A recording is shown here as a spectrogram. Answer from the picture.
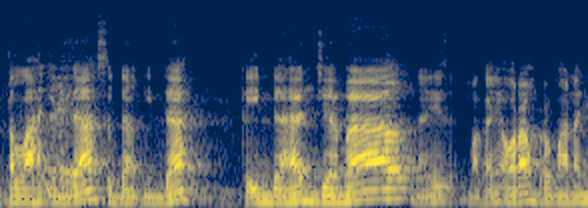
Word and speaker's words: Jamal: Padahal sebenarnya dari kata apa? Jamal. Jamal. Jamalan. Ini orang Mesir. Tapi kalau orang Yaman beda lagi. Jadi apa? Pernah saya sampaikan apa ya? Jadinya Yamal. Yamal.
